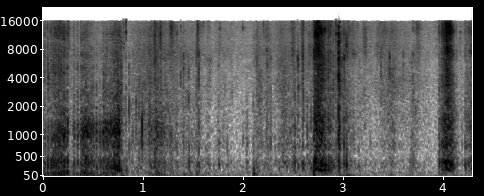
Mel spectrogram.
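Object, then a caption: Leather backpack. A hollow brown leather backpack is handled with repeated zipper pulls and fingernail scratches across the leather while small metal rings shift and clink. Soft, rasping bursts come at the start, near the middle and near the end, with quieter scraping between them.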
